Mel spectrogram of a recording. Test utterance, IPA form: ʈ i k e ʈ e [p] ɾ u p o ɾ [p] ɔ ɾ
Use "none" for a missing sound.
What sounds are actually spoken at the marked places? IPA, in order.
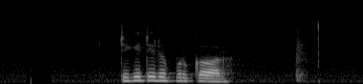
none, k

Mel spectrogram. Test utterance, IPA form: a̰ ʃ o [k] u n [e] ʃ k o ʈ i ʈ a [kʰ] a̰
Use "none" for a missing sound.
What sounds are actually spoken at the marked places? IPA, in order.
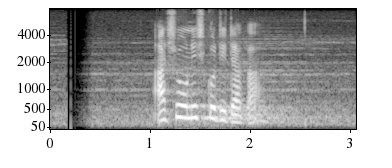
none, i, k

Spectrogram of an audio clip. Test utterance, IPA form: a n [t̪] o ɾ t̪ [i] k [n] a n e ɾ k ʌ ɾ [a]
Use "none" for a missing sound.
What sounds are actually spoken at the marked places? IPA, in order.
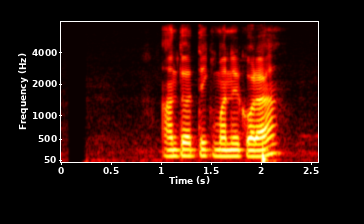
t̪, i, m, a

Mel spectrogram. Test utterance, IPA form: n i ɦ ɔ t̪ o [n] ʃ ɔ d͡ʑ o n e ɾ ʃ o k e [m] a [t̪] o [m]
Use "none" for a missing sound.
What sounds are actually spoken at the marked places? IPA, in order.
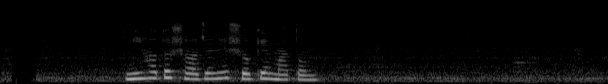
none, m, t̪, m

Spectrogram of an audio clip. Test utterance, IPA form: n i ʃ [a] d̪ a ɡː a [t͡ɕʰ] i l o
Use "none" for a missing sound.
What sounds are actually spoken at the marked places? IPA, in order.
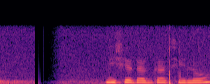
e, t͡ɕʰ

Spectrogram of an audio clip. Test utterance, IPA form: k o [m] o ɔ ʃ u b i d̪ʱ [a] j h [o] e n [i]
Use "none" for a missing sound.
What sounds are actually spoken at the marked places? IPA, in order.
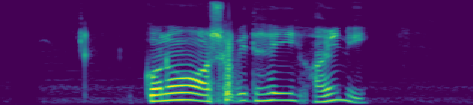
n, a, ɔ, i

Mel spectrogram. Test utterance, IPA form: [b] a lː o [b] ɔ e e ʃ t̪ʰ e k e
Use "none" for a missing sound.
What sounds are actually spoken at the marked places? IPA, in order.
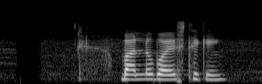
b, b

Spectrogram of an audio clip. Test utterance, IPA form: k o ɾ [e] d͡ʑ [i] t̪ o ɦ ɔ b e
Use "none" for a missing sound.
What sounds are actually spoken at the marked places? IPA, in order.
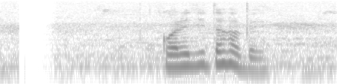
e, i

